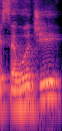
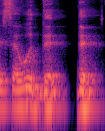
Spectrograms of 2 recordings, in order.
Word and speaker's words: saúde: So they say saúde, but in Portugal we say we are more like closed off. The words are more closed, so we say saúde.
